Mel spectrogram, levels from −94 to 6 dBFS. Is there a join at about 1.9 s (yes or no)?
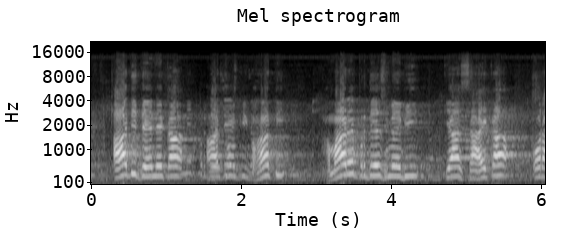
yes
